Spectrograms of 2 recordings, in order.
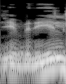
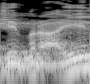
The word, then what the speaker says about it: جبریل: برابر کیا جاتا ہے، لیکن قرآن میں اس کے تلفظ مختلف ہیں۔ یہاں جبرائیل نہیں ہے، ہاں جیسے ہمارے ہاں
